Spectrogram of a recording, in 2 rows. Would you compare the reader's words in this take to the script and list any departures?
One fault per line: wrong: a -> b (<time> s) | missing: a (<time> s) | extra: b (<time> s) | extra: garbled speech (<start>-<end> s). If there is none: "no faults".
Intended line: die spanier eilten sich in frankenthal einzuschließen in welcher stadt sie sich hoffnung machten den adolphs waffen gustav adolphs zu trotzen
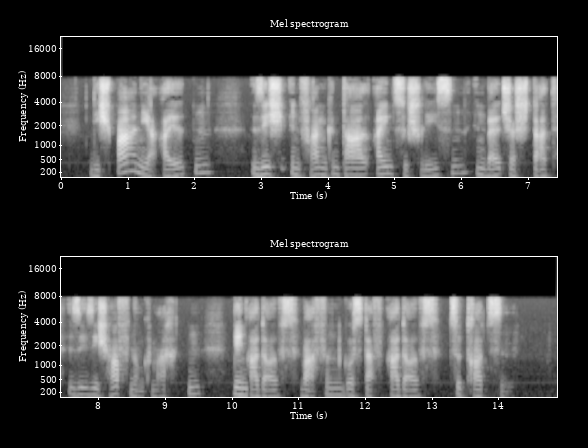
no faults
